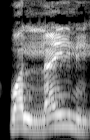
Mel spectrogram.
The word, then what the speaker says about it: والليل: يغشاها والليل إذا يغشاها ওয়াও ঠোঁটগোল করে উচ্চারণ করতে হবে। ওয়াল্লা লাম তাসদীদ ওয়ালা হরফ ওয়াল্লাই জবরের বাম পাশে জাজম ওয়ালা ইয়া লিনের হরফ তাড়াতাড়ি পড়তে হবে। ওয়াল্লাইলি ইজা মদ্দে তাবাঈ এক আলিফ টেনে পড়তে হবে।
